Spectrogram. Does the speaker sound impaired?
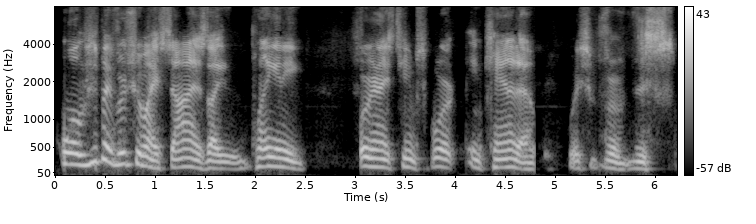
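Yes: early-onset Parkinson's disease; diagnosed age 29, first signs twitching pinky, sore shoulder, spinal cord tumor surgery, weakened legs, trunk; about 30 years since diagnosis, progressing, spasticity, uncontrolled movements when over-medicated, walking difficult; can be halting, words come faster than can be spoken, now fairly clear and robust.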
